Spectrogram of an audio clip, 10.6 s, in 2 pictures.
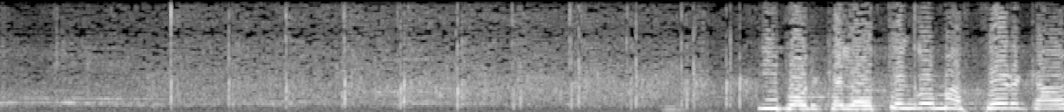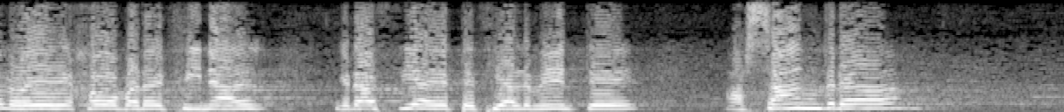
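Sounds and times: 
crowd applauding: 0.0s - 4.6s
speech: 3.3s - 10.0s.

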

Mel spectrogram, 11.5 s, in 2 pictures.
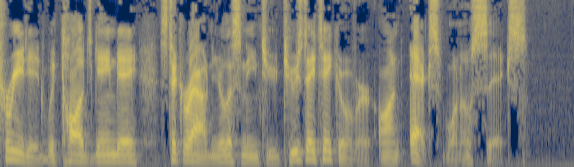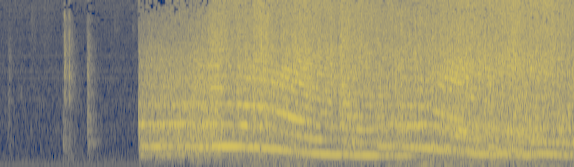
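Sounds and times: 
speech: 0.0s - 5.3s
race car engines roaring: 7.2s - 11.4s.

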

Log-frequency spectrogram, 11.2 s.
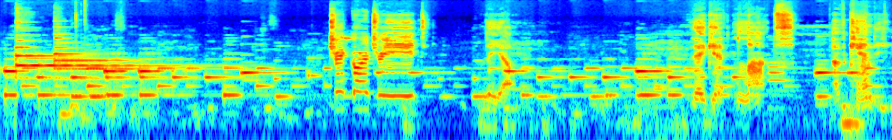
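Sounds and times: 
doorbell chime melody: 0.1s - 3.2s
speech: 4.2s - 5.4s, 6.0s - 6.6s, 8.7s - 11.1s.

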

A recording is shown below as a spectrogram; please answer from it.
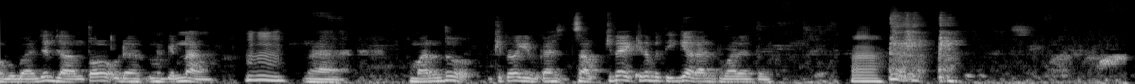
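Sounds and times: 
speech: 0.0s - 10.3s
coughing and throat clearing: 8.9s - 9.8s.

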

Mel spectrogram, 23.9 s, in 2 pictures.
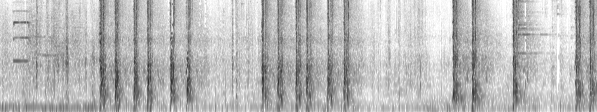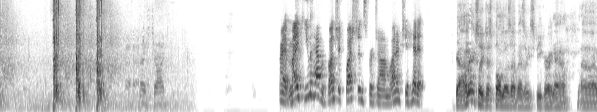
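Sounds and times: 
gunfire from a firearms training shooting video: 2.0s - 4.2s, 5.2s - 7.4s, 9.0s - 10.8s, 11.5s - 12.4s, 13.0s - 14.5s
speech: 15.0s - 15.4s, 17.7s - 23.8s.

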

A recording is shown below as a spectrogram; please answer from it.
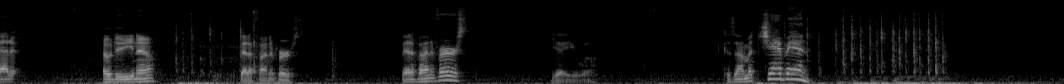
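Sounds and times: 
speech: 0.0s - 0.3s, 1.0s - 1.6s, 2.4s - 3.1s, 4.0s - 4.8s, 5.5s - 6.0s, 7.2s - 8.4s
rapid typing on a computer keyboard: 1.8s - 2.7s, 8.1s - 9.6s.

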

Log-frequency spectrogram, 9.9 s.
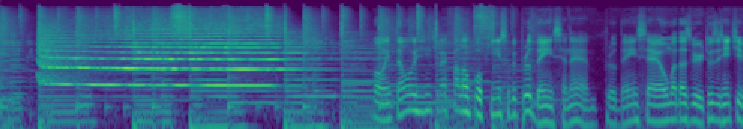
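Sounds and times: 
horn sound effect: 0.5s - 4.8s
speech: 5.1s - 9.8s.

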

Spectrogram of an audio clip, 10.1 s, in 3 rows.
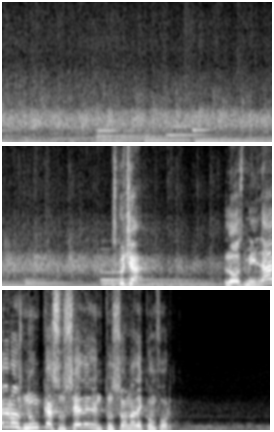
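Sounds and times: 
audience applause: 0.0s - 6.6s
speech: 4.8s - 5.2s, 6.2s - 9.0s.

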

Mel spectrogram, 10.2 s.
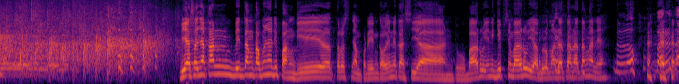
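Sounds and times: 
voices cheering: 0.0s - 1.1s
audience applause: 0.0s - 2.7s
laughter: 1.6s - 2.4s, 9.6s - 10.1s
speech: 2.7s - 10.1s.

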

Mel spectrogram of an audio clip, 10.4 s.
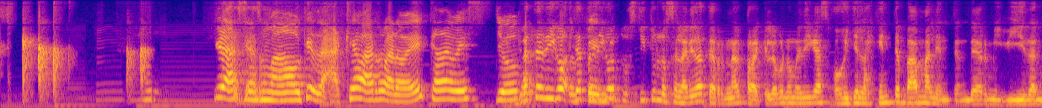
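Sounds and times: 
applause: 0.0s - 1.6s
speech: 1.4s - 10.4s.

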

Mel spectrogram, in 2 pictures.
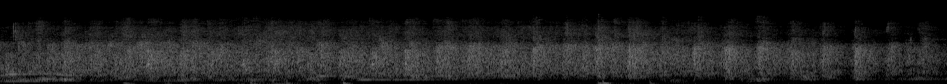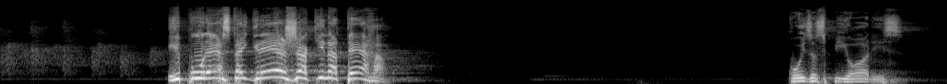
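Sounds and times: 
audience applauding: 0.0s - 12.2s
speech: 11.2s - 13.4s, 17.4s - 18.6s.

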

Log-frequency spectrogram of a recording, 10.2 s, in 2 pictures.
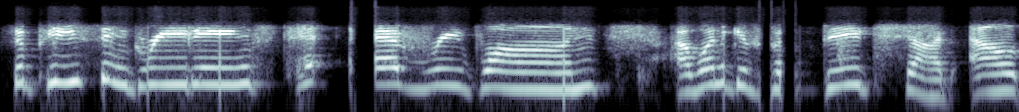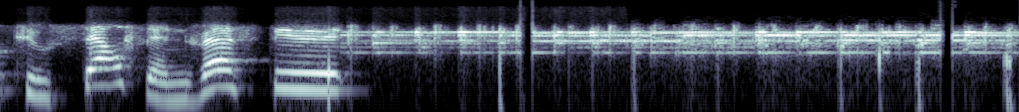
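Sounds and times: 
speech: 0.1s - 7.0s
bell ringing: 6.8s - 10.1s.

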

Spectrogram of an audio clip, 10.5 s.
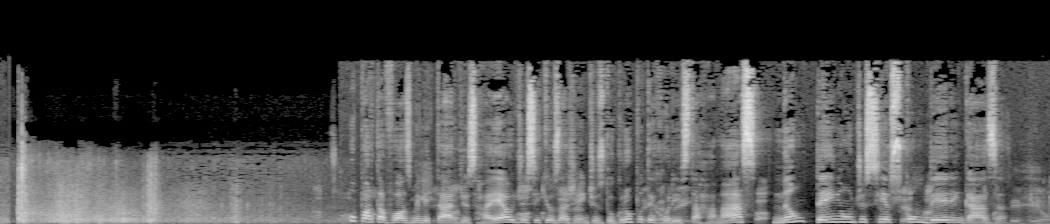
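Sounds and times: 
bombardment explosions: 0.0s - 3.6s
speech: 3.6s - 10.4s.

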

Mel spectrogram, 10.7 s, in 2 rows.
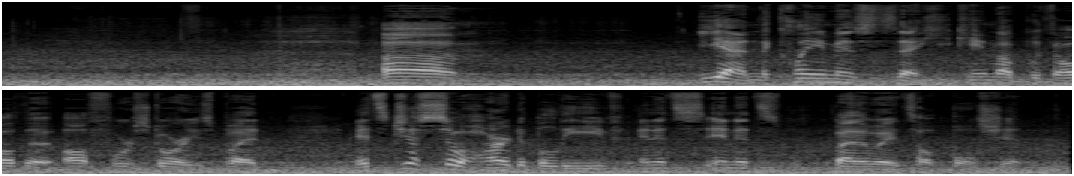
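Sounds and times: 
highway traffic rumble: 0.0s - 10.6s
speech: 1.9s - 2.4s, 3.5s - 10.6s.

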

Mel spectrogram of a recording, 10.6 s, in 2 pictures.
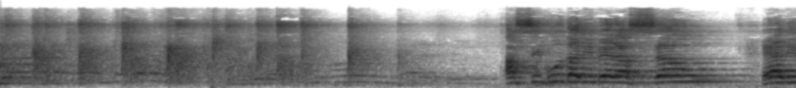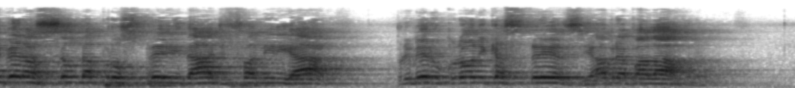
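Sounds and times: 
audience clapping: 0.0s - 2.8s
speech: 3.4s - 10.0s.

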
